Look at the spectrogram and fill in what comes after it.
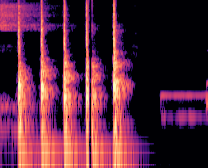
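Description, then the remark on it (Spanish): Five firm, evenly spaced, insistent knocks on a wooden kitchen door in quick succession early in the morning, loud, followed by a brief pause and a faint, low steady hum. “Se llegó la fecha marcada en aquella hoja y a primera hora de la mañana escuché golpear insistentemente en la puerta de la cocina.”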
